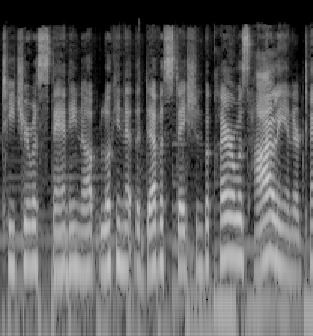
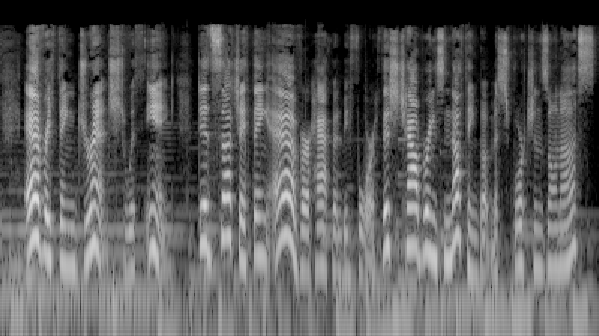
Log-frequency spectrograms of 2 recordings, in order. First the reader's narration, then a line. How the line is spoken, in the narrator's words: Miss Rottenmeier exclaimed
